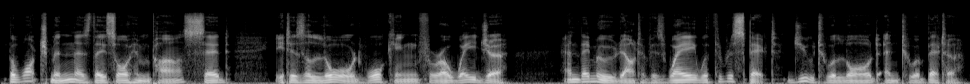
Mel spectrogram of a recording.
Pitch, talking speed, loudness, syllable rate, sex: 90 Hz, 210 wpm, -17 LUFS, 4.7 syllables/s, male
